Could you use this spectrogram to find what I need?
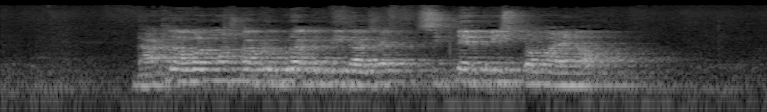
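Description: A man speaks in a lecturing tone, close by.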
